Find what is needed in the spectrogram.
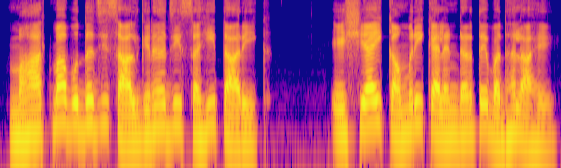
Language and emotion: Sindhi, neutral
